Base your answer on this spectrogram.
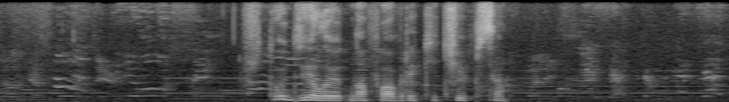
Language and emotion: Russian, neutral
